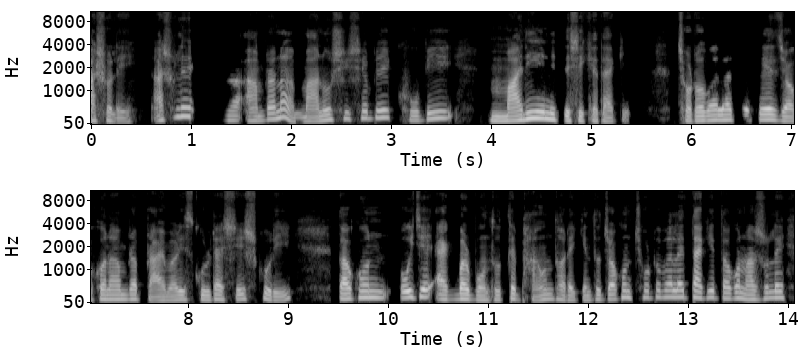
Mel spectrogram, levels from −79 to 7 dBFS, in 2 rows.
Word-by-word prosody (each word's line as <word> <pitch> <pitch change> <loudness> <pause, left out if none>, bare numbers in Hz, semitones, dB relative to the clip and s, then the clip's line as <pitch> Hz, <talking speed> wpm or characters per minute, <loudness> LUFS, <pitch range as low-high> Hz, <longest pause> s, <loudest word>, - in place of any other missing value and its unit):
আসলেই। 110 -6 -5 0.3
আসলে 235 - -1 0.4
আ - - -4 0.2
আমরা 125 +7 -1
না 225 - +3 0.2
মানুষ 135 +7 0
হিসেবে 195 +3 -3 0.2
খুবই 130 +7 -2 0.7
মানিয়ে 155 +10 +7
নিতে 140 -5 +1
শিখে 120 -2 -2
থাকি। 105 - -6 0.5
ছোটবেলা 135 +5 +3
থেকে 175 -8 0 0.2
যখন 120 +4 +1
আমরা 135 +1 +1
প্রাইমারি 110 +5 -1
স্কুলটা 130 +1 -1
শেষ 135 +1 -2
করি, 120 -8 -1 0.6
তখন 180 +5 +4 0.3
ওই 185 - +7
যে 210 - +7 0.2
একবার 135 +3 +4
বন্ধুত্বে 125 +5 -1
ভাঙন 115 +6 -4
ধরে। 120 -3 -1
কিন্তু 120 +2 -4
যখন 140 +8 +1
ছোটবেলায় 195 +1 -1
থাকি 185 0 +3
তখন 165 +1 +1
আসলে 165 +7 0
140 Hz, 140 wpm, -22 LUFS, 125-175 Hz, 0.7 s, মানিয়ে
